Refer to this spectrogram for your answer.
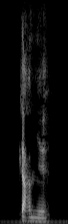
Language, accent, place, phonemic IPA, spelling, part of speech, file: French, France, Lyon, /kaʁ.nje/, carnier, noun, LL-Q150 (fra)-carnier.wav
- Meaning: a small sack used by hunters to carry game birds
